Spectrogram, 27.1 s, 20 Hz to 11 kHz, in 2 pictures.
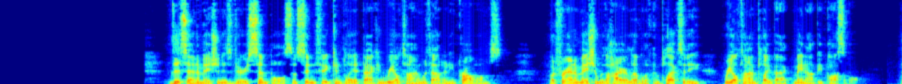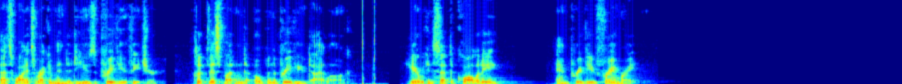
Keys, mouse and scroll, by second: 0.8 click, 4.1 click, 18.9 click, 21.3 click, 22.0 1, 22.8-23.8 drag, 24.5-25.5 typing, 26.9 click.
